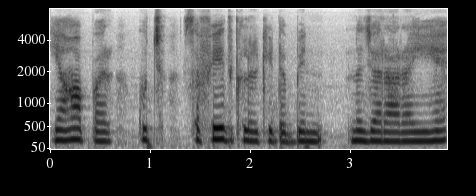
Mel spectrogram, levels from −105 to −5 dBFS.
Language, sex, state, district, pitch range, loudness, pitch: Hindi, female, Uttar Pradesh, Saharanpur, 195-220 Hz, -18 LUFS, 205 Hz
